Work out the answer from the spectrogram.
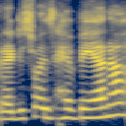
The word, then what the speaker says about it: Havana: right i just was havana havana havana yeah just like the city in kyouba love it which we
